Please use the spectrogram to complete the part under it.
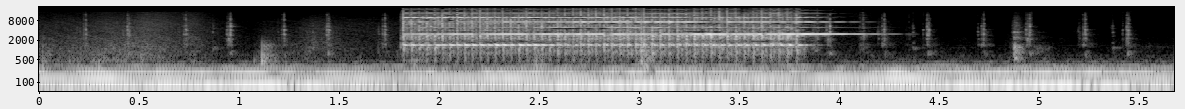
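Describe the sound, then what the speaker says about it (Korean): A shrill mobile phone ring cuts in for about two seconds over a slow, steady ticking pendulum clock, then stops, leaving the ticking alone. "고요를 찢는 날카로운 벨소리."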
